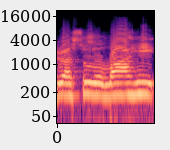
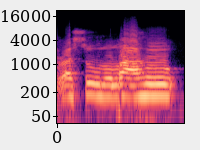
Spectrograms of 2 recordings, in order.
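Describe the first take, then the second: First: The word ends with an 'ee' vowel. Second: The word ends with an 'oo' vowel. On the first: The speaker calls it right. "we want to read Rasulullahi" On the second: The speaker calls it wrong. "not Rasulullahu"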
